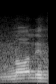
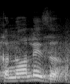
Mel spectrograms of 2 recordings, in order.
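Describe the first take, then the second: First: The k at the start is silent. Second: The k at the start is pronounced. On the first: The speaker calls it right. "के is silent" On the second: The speaker calls it wrong. "कनॉलेज नहीं होता"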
